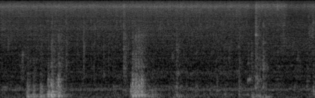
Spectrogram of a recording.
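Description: Dishes clink and knock as they are handled.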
